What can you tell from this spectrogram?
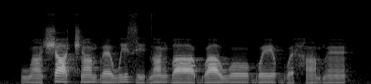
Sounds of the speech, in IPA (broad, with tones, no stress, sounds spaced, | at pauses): w ã˨ ʃ a˦˨ t͡ʃ ã˦ b ɛ˧ w i˦ z i˨ d ã˦ ɡ͡b aː˧ ɡʷ aː˦ w oː˦ ɡʷ eː˦ ɡʷ ɛ˧ h ã˧ b ɛ̃˦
